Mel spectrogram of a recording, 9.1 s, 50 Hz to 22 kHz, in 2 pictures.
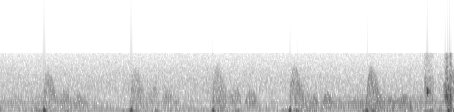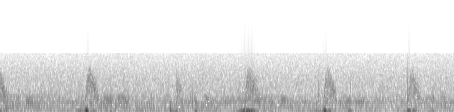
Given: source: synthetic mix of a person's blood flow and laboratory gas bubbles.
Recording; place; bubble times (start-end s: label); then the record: Doppler ultrasound of blood flow; subclavian vein
4.24-4.35 s: bubbles
4.43-4.53 s: bubbles
From the record:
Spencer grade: 1 (occasional bubble signal discernible with the cardiac motion signal, with majority of cardiac periods free of bubbles); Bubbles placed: anywhere in the cardiac cycle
